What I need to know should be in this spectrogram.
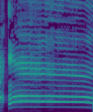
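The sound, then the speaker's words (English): A man's voice gives a long guttural yell imitating a soccer announcer's goal call. After a brief breath, it holds one sustained, loud, flat-pitched and strongly voiced note for well over a second. “You give it a big old guttural yell, and it's the catch-all.”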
